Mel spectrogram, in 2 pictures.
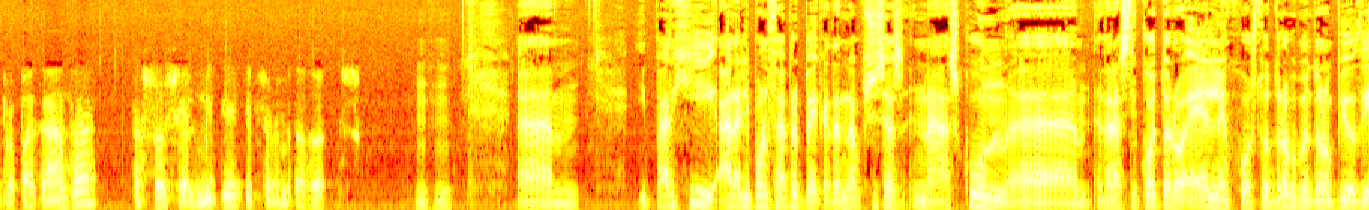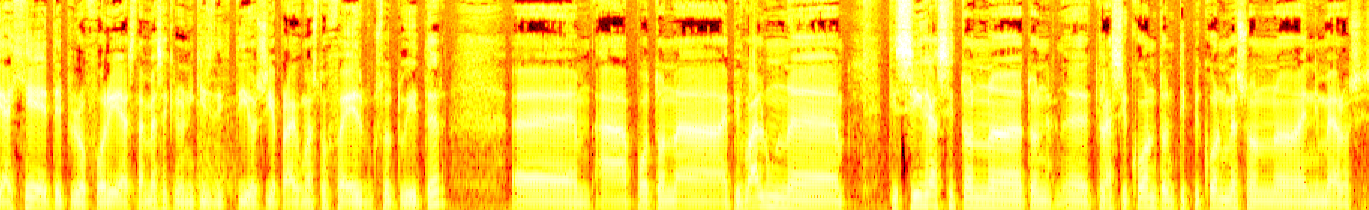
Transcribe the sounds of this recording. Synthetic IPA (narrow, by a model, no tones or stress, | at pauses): pɾo̞pɐɣɐnd̪ɐ | t̪ɐso̞siɐlmid̪iɐcepsonɐmet̪ɐðo̞̰tt̪es̩ | ipɐɾçiɐɾɐlipo̞nθɐe̞pɾe̞pe̞kɐt̪ɐt̪inɐpo̞psisɐznɐːskun | ðɾɐst̪iko̞t̪e̞ɾo̞e̞le̞ŋxo̞st̪ond̪ɾo̞po̞me̞t̪o̞no̞pio̞ðiɐçe̞ːt̪eipliɾo̞fo̞ɾiɐst̪ɐme̞sɐcino̞nicizðikt̪io̞sizʝɐpɐɾɐðiɣmɐst̪o̞fe̞jzbukst̪o̞t̪uit̪e̞ɾ | ɐpo̞t̪o̞nɐe̞pivɐlun | t̪isiɣɐsit̪o̞nt̪o̞nklɐsiko̞nt̪o̞nt̪ipiko̞nme̞so̞ne̞nime̞ɾo̞si̥s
